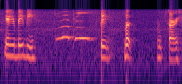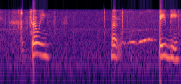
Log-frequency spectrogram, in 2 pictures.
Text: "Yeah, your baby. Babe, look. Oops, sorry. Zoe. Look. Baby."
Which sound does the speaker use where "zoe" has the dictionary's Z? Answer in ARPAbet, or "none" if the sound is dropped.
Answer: S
